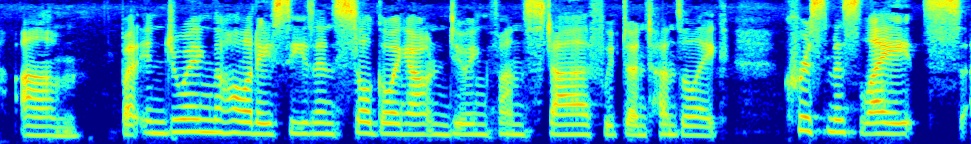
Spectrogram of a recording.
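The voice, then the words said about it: Hoarse, congested voice. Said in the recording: “losing my voice, I have a cold.”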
